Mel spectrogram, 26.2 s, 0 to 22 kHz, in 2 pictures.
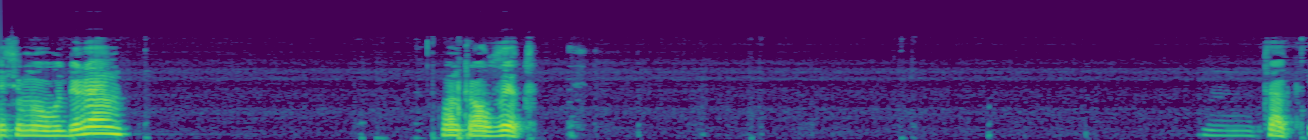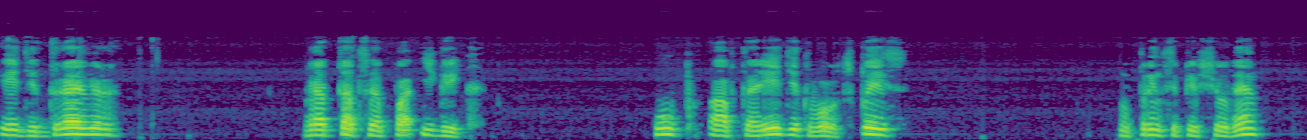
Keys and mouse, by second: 0.4 click, 2.0-4.0 drag, 5.0 ctrl+z.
